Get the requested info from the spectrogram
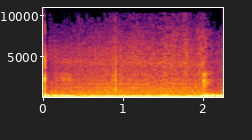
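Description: Steady room noise: a constant low hum under an even rushing hiss, with one faint tick about a second in.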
